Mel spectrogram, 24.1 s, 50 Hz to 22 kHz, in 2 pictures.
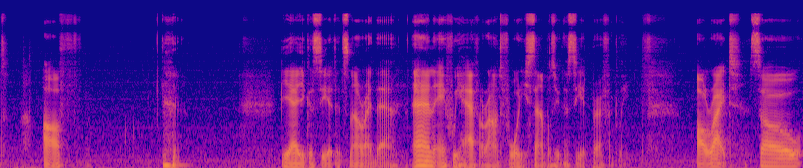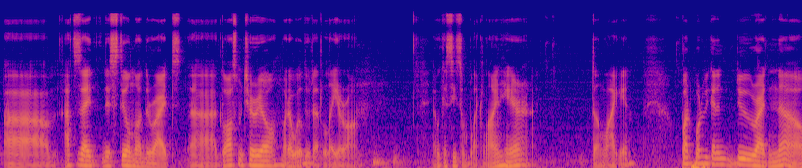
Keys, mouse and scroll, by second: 0.3 click, 23.4-24.0 right drag.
